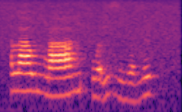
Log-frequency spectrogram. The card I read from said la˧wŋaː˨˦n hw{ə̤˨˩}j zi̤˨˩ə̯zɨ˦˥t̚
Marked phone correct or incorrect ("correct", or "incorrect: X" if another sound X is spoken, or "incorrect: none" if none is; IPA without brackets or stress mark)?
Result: incorrect: ə̰˧˥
